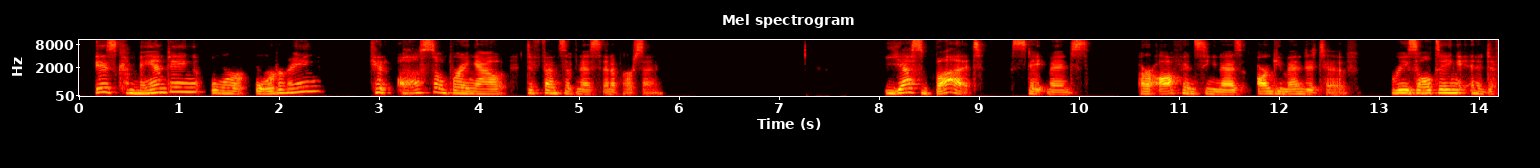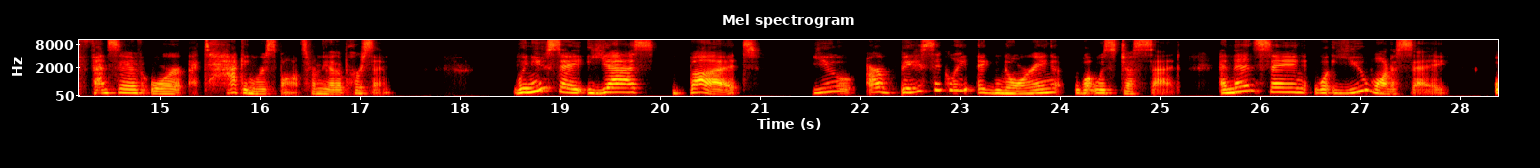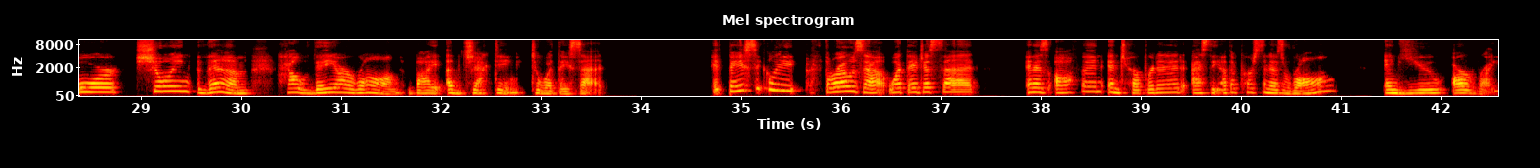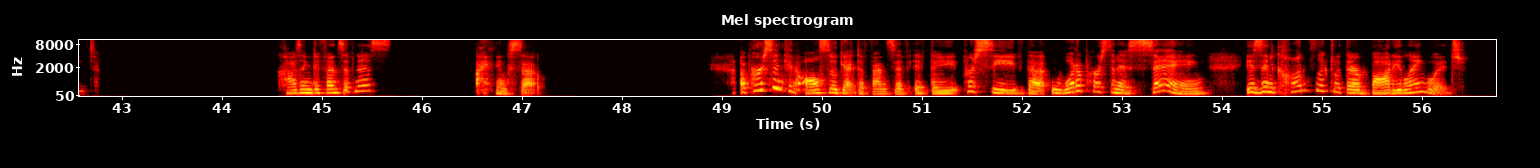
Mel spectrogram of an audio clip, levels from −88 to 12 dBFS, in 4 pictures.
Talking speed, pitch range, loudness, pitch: 120 wpm, 170-245 Hz, -26 LUFS, 205 Hz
